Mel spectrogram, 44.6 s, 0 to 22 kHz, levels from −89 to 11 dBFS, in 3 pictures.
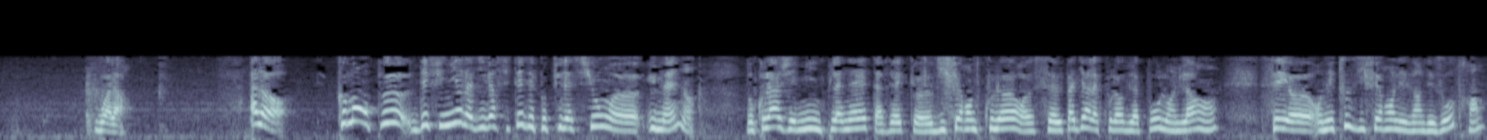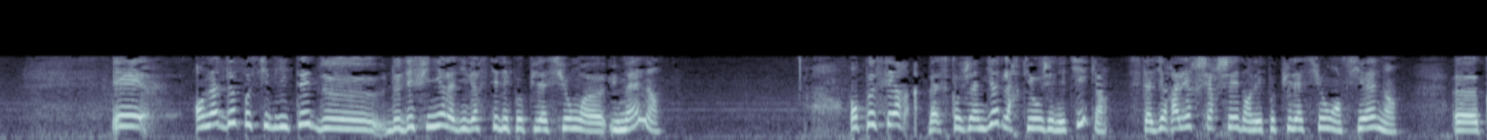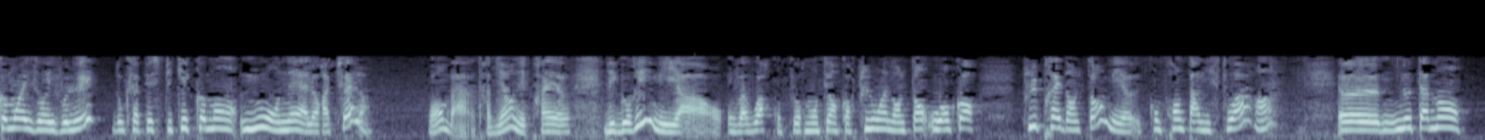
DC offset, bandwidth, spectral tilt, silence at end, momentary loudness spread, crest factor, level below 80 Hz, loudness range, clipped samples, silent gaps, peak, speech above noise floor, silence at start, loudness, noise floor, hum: under 0.1%; 5 kHz; -8.5 dB/octave; 0.25 s; 8 LU; 14 dB; -44 dBFS; 3 LU; under 0.1%; none; 0 dBFS; 32 dB; 0.55 s; -13 LUFS; -45 dBFS; none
